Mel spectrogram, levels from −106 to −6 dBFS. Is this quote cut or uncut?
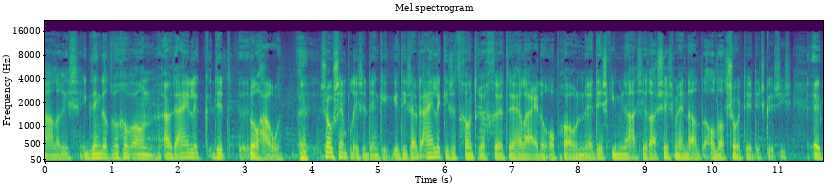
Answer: cut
